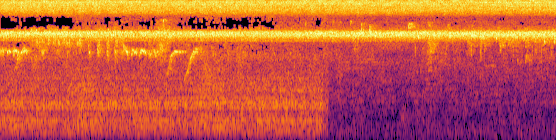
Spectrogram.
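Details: Wild insects: a steady, shrill, continuous high-pitched trilling in two bright layers, unbroken for the whole stretch, with a few faint short chirps midway and a low rumbling background that cuts off abruptly about two-thirds through.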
